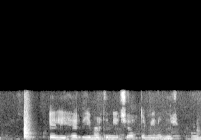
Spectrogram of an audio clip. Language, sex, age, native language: Icelandic, female, 14, Icelandic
